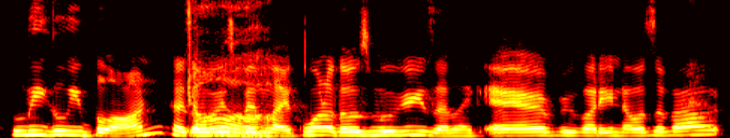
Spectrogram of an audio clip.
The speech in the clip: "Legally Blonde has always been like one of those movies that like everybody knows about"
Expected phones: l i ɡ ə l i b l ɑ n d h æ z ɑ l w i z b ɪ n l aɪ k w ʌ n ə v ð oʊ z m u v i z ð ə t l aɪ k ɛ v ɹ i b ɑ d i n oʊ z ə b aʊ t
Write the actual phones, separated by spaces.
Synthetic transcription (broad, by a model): l i ɡ l i b l ɑ n d h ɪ z ɑ l w i z b ɪ n l aɪ k w ʌ n ə v ð oʊ z m u v i z ð ə t l aɪ k ɛ v ɹ i b ɑ d i n oʊ z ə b aʊ t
